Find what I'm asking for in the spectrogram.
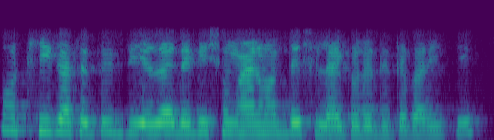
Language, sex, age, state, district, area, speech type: Bengali, female, 45-60, West Bengal, Hooghly, rural, conversation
